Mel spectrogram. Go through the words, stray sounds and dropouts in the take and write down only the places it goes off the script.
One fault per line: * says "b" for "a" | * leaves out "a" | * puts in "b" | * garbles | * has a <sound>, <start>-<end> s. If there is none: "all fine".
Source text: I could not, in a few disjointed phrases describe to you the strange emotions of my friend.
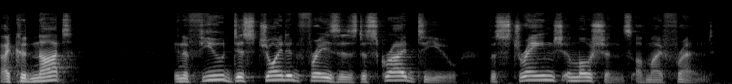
all fine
